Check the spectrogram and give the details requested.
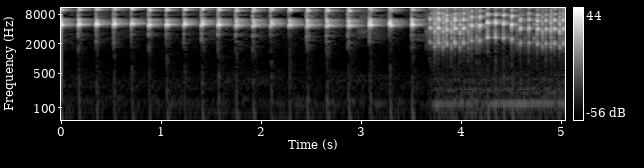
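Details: Lovebird used as a lure calling to rival birds, the ngetik style: sharp high ticking clicks repeated about five times a second for over three seconds, then breaking into a dense, fast chattering burst.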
